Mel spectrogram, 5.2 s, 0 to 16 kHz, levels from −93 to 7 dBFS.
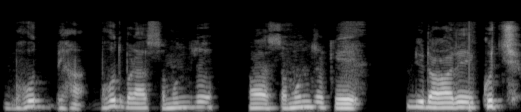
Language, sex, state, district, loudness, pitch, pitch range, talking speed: Hindi, male, Uttar Pradesh, Etah, -21 LUFS, 160 Hz, 145-175 Hz, 125 wpm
